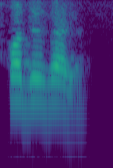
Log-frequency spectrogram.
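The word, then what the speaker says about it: Froideval: Froid de Val. – Comment ça s'écrit? – F-R-O-I.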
